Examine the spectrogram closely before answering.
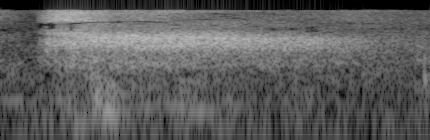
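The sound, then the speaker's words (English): A single long, open-mouthed breathy huff, like fogging glasses before wiping them, starts abruptly and holds as a steady airy rush. It then slowly fades over about two seconds, with no speech. “that is the sound of the letter H, also known as, in Sanskrit, called Mahaprana, which means big breath. You know how people clean their glasses sometimes?”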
